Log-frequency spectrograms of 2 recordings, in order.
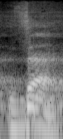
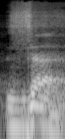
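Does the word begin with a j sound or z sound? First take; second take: z sound; z sound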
